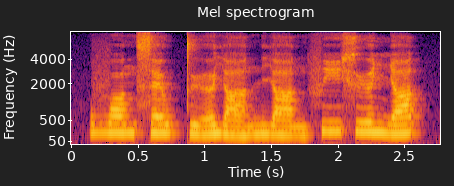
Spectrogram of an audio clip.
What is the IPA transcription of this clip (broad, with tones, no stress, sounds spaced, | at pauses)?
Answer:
v ɔ˧ n s ɛ˧ w t̪ ɨ˨˩˦ ə̯ j a˨˩˦ n j a˨˩ n f i˧ x ɨ˧ ə̯ ɲ a˦˥ t̚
